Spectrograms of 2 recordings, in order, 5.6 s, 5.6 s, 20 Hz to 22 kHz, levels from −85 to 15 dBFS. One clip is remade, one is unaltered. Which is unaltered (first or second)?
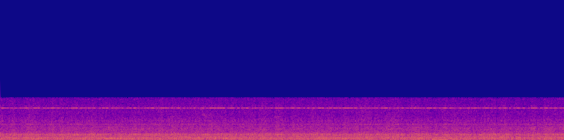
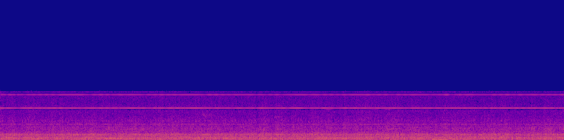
second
